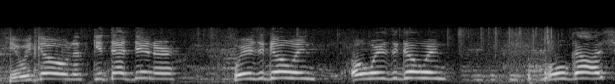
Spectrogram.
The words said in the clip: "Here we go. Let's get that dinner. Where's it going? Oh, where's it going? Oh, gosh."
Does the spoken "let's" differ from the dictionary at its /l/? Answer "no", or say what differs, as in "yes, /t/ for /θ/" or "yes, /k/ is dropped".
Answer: no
